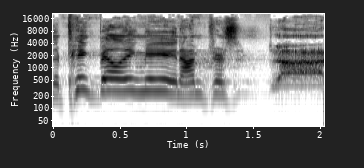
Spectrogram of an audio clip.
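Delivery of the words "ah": a retold howl from a kid being roughed up; pained yell. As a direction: cry out while being pinned. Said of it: "I'm yelling at 'em".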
